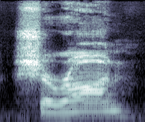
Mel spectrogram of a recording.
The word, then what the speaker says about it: Charon: Like, for instance, the name is actually Charon, I believe that's how you say it, but years later they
